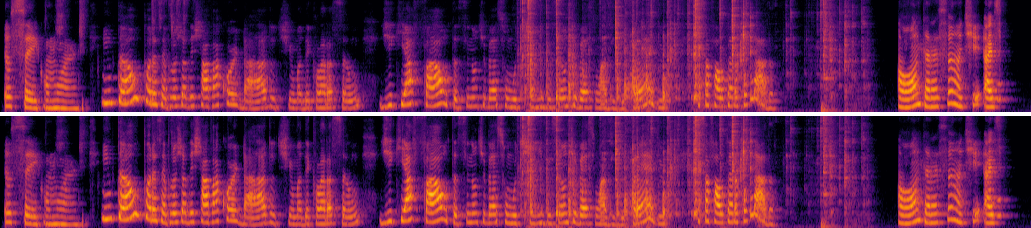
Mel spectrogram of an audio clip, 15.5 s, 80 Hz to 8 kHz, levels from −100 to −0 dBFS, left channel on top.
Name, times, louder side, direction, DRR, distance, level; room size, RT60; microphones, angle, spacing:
voice 1, 0.1-1.2 13.5-15.0, left 3 dB, 30° left, 13 dB, 0.5 m, -26 dB
voice 2, 1.5-5.4 5.7-10.0 10.5-11.6 14.9-15.0, right 4 dB, 65° right, 12 dB, 0.7 m, -28 dB
sound 1, 7.7-11.4 11.8-11.9 12.3-13.0, equal, ahead, 1.1 m, -36 dB
7.3 x 4.5 x 5.8 m, 0.38 s
head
